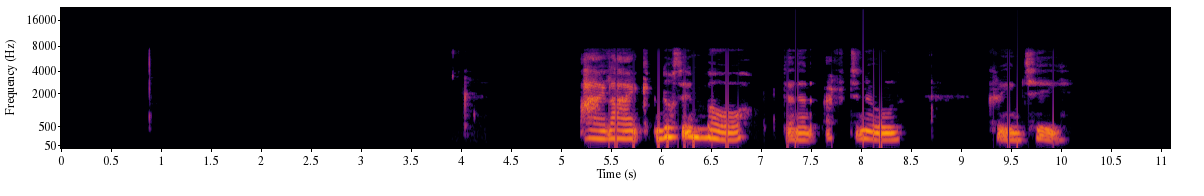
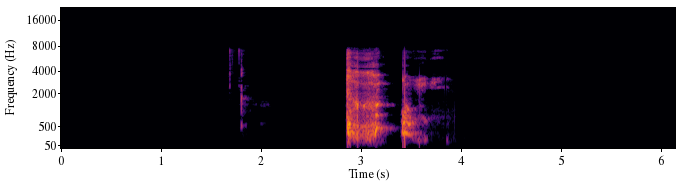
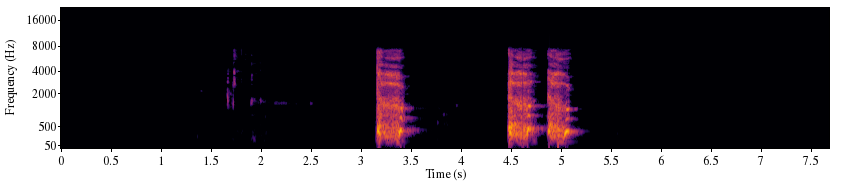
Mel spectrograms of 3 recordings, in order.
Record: {"exhalation_length": "11.1 s", "exhalation_amplitude": 26335, "exhalation_signal_mean_std_ratio": 0.41, "cough_length": "6.1 s", "cough_amplitude": 32767, "cough_signal_mean_std_ratio": 0.22, "three_cough_length": "7.7 s", "three_cough_amplitude": 32767, "three_cough_signal_mean_std_ratio": 0.25, "survey_phase": "beta (2021-08-13 to 2022-03-07)", "age": "45-64", "gender": "Female", "wearing_mask": "No", "symptom_cough_any": true, "symptom_new_continuous_cough": true, "symptom_runny_or_blocked_nose": true, "symptom_shortness_of_breath": true, "symptom_sore_throat": true, "symptom_abdominal_pain": true, "symptom_fatigue": true, "symptom_fever_high_temperature": true, "symptom_headache": true, "symptom_change_to_sense_of_smell_or_taste": true, "symptom_loss_of_taste": true, "symptom_onset": "4 days", "smoker_status": "Never smoked", "respiratory_condition_asthma": false, "respiratory_condition_other": false, "recruitment_source": "Test and Trace", "submission_delay": "1 day", "covid_test_result": "Positive", "covid_test_method": "RT-qPCR", "covid_ct_value": 14.4, "covid_ct_gene": "S gene", "covid_ct_mean": 14.6, "covid_viral_load": "16000000 copies/ml", "covid_viral_load_category": "High viral load (>1M copies/ml)"}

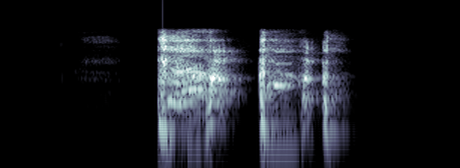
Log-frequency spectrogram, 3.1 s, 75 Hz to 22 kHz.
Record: {"cough_length": "3.1 s", "cough_amplitude": 32767, "cough_signal_mean_std_ratio": 0.42, "survey_phase": "beta (2021-08-13 to 2022-03-07)", "age": "45-64", "gender": "Female", "wearing_mask": "No", "symptom_none": true, "smoker_status": "Never smoked", "respiratory_condition_asthma": false, "respiratory_condition_other": false, "recruitment_source": "REACT", "submission_delay": "2 days", "covid_test_result": "Negative", "covid_test_method": "RT-qPCR", "influenza_a_test_result": "Negative", "influenza_b_test_result": "Negative"}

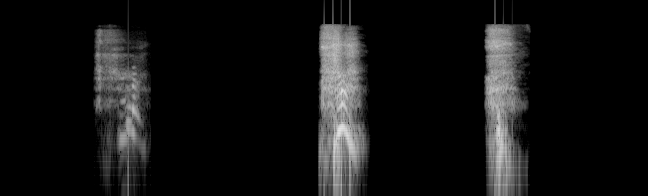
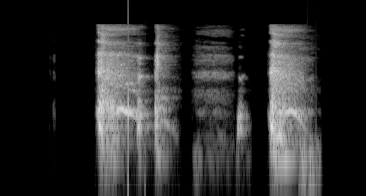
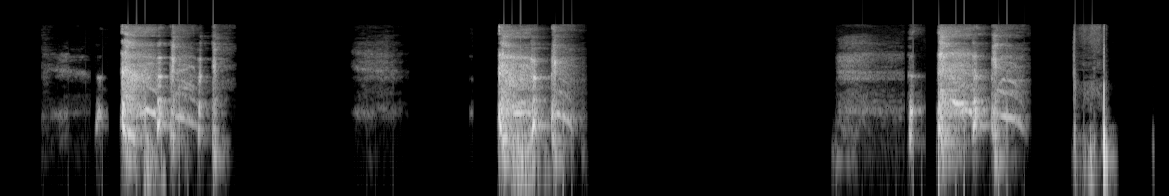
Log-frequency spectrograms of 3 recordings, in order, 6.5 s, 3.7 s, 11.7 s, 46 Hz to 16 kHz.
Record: {"exhalation_length": "6.5 s", "exhalation_amplitude": 16642, "exhalation_signal_mean_std_ratio": 0.25, "cough_length": "3.7 s", "cough_amplitude": 23263, "cough_signal_mean_std_ratio": 0.4, "three_cough_length": "11.7 s", "three_cough_amplitude": 25600, "three_cough_signal_mean_std_ratio": 0.32, "survey_phase": "beta (2021-08-13 to 2022-03-07)", "age": "65+", "gender": "Female", "wearing_mask": "No", "symptom_cough_any": true, "symptom_runny_or_blocked_nose": true, "symptom_onset": "6 days", "smoker_status": "Ex-smoker", "respiratory_condition_asthma": true, "respiratory_condition_other": false, "recruitment_source": "Test and Trace", "submission_delay": "2 days", "covid_test_result": "Positive", "covid_test_method": "RT-qPCR", "covid_ct_value": 15.1, "covid_ct_gene": "ORF1ab gene", "covid_ct_mean": 16.1, "covid_viral_load": "5400000 copies/ml", "covid_viral_load_category": "High viral load (>1M copies/ml)"}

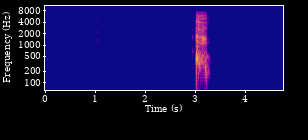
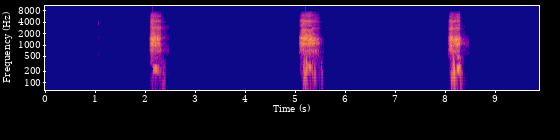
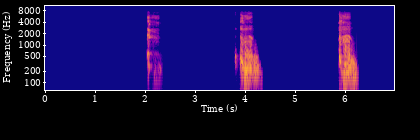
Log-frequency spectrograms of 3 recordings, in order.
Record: {"cough_length": "4.8 s", "cough_amplitude": 28430, "cough_signal_mean_std_ratio": 0.15, "exhalation_length": "9.9 s", "exhalation_amplitude": 32768, "exhalation_signal_mean_std_ratio": 0.23, "three_cough_length": "7.0 s", "three_cough_amplitude": 28417, "three_cough_signal_mean_std_ratio": 0.26, "survey_phase": "beta (2021-08-13 to 2022-03-07)", "age": "18-44", "gender": "Female", "wearing_mask": "No", "symptom_runny_or_blocked_nose": true, "symptom_sore_throat": true, "symptom_abdominal_pain": true, "symptom_fatigue": true, "symptom_fever_high_temperature": true, "symptom_headache": true, "symptom_onset": "2 days", "smoker_status": "Never smoked", "respiratory_condition_asthma": false, "respiratory_condition_other": false, "recruitment_source": "Test and Trace", "submission_delay": "1 day", "covid_test_result": "Positive", "covid_test_method": "RT-qPCR", "covid_ct_value": 24.9, "covid_ct_gene": "ORF1ab gene", "covid_ct_mean": 25.4, "covid_viral_load": "4500 copies/ml", "covid_viral_load_category": "Minimal viral load (< 10K copies/ml)"}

